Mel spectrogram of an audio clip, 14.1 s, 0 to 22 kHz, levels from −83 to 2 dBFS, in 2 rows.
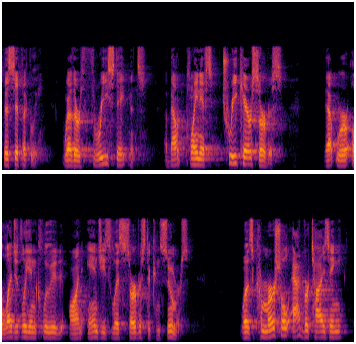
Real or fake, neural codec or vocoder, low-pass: real; none; 7.2 kHz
